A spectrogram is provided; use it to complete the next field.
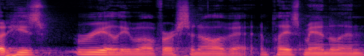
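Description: On a very clean recording with a silent background, a man talks at a fairly quick pace with an American accent. His pitch is fairly low and his pitch variation ordinary. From US South, Morganton, North Carolina mountains. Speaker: musician. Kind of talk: casual chat. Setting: studio.

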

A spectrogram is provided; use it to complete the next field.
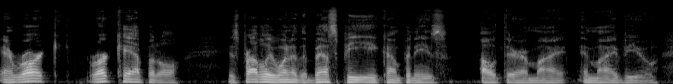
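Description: With a plain, everyday voice, a man speaks at a fairly low pitch with ordinary pitch variation on a very clean recording with a silent background. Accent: American. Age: 60s. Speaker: restaurant founder and chairman. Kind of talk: interview.

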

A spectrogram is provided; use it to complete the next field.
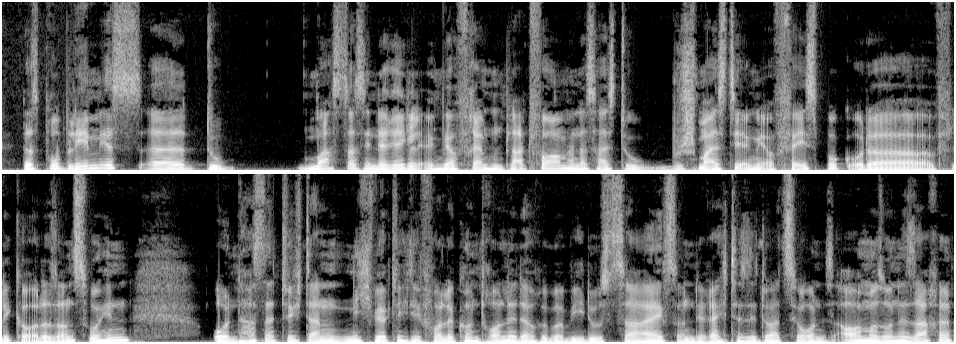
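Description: A man speaks at a fairly quick pace with a medium pitch. His tone is dark and mellow. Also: ordinary pitch variation. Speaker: photography podcast co-host. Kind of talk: casual chat.

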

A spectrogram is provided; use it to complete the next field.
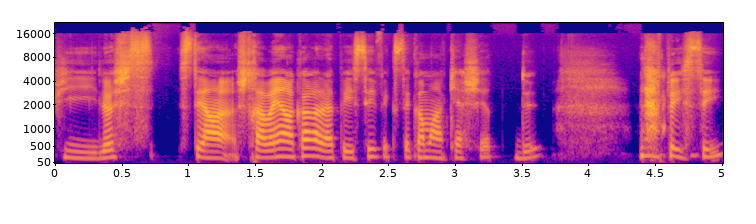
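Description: On a very clean recording with a silent background and a dry, close sound with no echo, a woman speaks at a medium pitch and a moderate pace with fairly even intonation. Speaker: former sports journalist. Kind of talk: personal storytelling. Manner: casual, with hesitations.

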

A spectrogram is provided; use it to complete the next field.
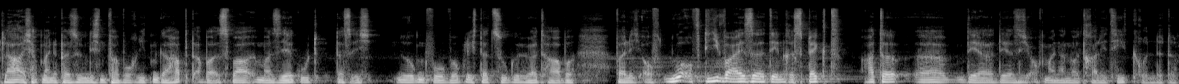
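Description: A man at a moderate pace with hardly any pauses, amid noticeable background noise. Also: fairly low pitch for a man, ordinary pitch variation. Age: 60s. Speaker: journalist, former magazine editor. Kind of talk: interview. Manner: hesitant with fillers.

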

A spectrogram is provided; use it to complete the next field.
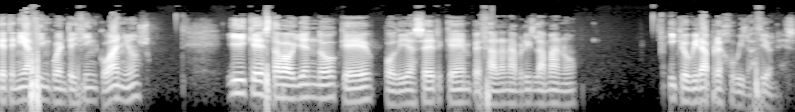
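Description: Speaking at a fairly slow pace with long, frequent pauses, a man with a bright, sharp tone and ordinary pitch variation is heard in a dry, close recording with no echo and a quiet background. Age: 50s. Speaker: podcaster. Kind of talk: solo reflective monologue. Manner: halting.

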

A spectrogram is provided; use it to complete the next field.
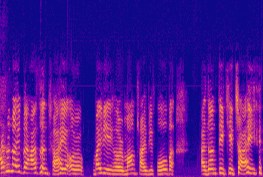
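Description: In a Filipino accent, a woman speaks at a high pitch and a moderate pace, with ordinary pitch variation and very even loudness. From Philippines, Bicol. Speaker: interviewee, mother. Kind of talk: interview.

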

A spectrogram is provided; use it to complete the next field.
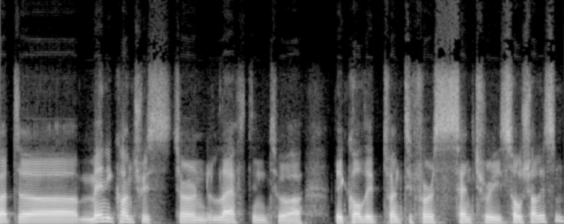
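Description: A man with a Spanish accent speaks at medium pitch and a moderate pace. His intonation is monotone and flat, and the sound is dry and close with no echo. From Peru. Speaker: podcast panelist on world affairs. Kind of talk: casual roundtable discussion. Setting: in-person around a table. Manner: halting, many repeated words and false starts.

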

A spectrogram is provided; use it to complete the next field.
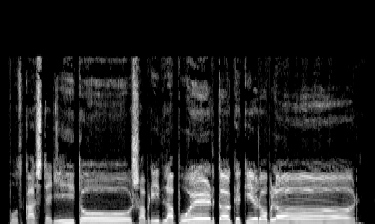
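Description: Putting on a character voice, a man speaks high-pitched at a very slow pace with hardly any pauses. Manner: shouting.

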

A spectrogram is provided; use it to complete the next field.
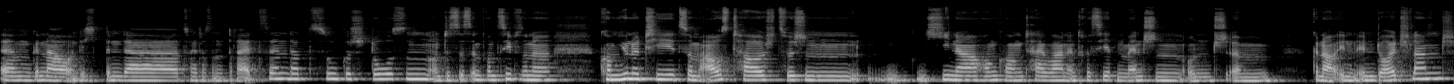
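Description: A woman's very slow, somewhat breathy voice of medium pitch and a dark, mellow tone, with audible room echo. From Germany. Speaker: journalist. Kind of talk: casual chat. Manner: hesitant, many fillers.

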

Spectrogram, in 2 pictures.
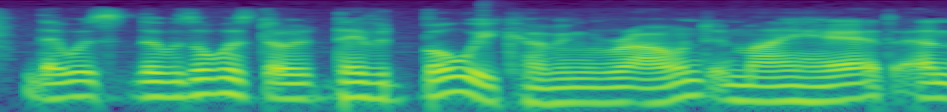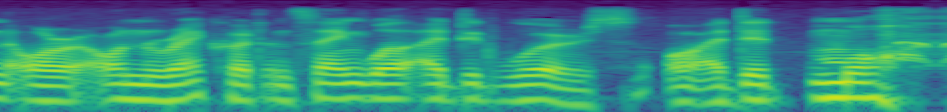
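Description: Medium-pitched male voice with a German accent, fairly even intonation, a moderate pace and hardly any pauses. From Germany. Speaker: musician and composer. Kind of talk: interview. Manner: halting.

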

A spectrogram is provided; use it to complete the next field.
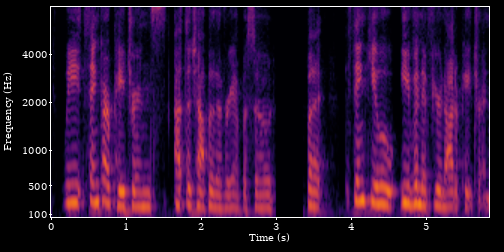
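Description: Over a quiet background, a woman talks at a moderate pace in a normal speaking voice. Her pitch is medium. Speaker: podcast co-host. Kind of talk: casual chat.

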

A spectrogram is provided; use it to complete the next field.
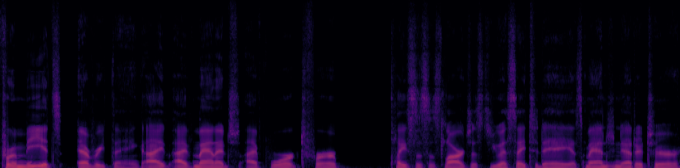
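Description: With an American accent, a man talks at a moderate pace in a plain, everyday voice, fairly low in pitch with fairly even intonation, on a very clean recording with a silent background. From Chicago. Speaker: journalist. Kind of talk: radio interview.

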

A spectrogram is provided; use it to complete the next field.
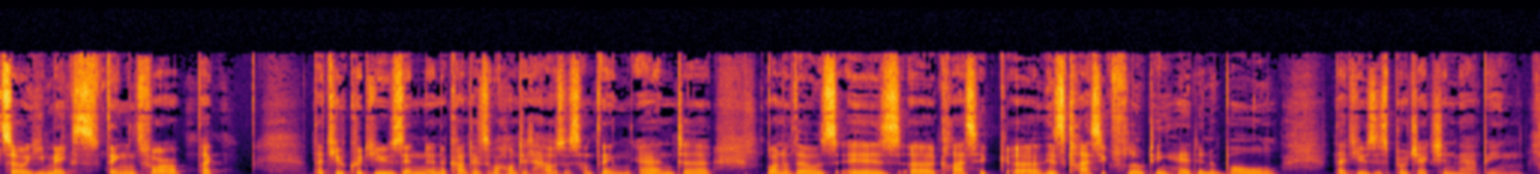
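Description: In a very clean recording with a silent background, a dark, mellow voice moves at a moderate pace with ordinary pitch variation, very even loudness, and a dry, close sound with no echo. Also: man, fairly low pitch for a man. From Germany. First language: German. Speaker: podcast host. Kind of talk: casual chat. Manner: halting, filler-heavy.

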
